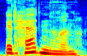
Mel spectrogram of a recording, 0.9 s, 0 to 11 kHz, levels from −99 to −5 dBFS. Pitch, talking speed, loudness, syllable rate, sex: 180 Hz, 205 wpm, -13 LUFS, 4.0 syllables/s, female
